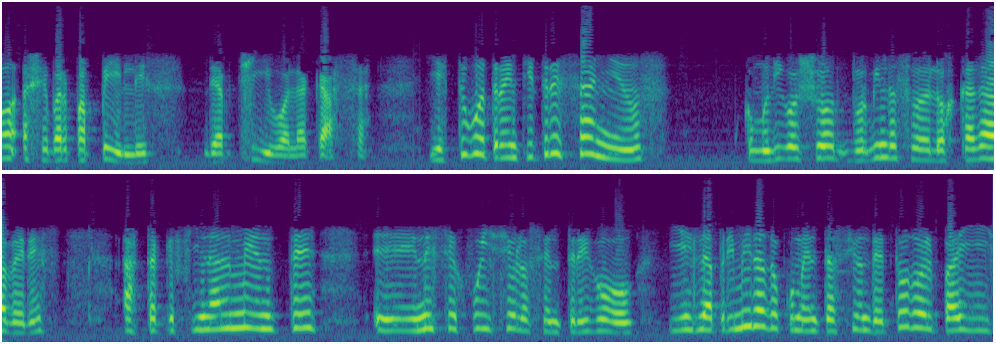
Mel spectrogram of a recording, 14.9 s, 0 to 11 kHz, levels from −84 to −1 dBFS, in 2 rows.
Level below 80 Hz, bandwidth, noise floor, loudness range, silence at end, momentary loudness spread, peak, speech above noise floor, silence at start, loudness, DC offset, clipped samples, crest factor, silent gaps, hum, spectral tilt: -62 dBFS; 8.2 kHz; -53 dBFS; 3 LU; 0 s; 8 LU; -2 dBFS; 35 dB; 0 s; -18 LUFS; under 0.1%; under 0.1%; 16 dB; none; 50 Hz at -55 dBFS; -5.5 dB/octave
